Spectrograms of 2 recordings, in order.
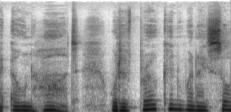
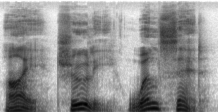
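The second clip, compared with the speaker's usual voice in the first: louder, hearty cry of approval; cried out; 5 dB louder, slower than usual. A narrator's reading. Guardian cheering Richard's resolve, hearty cry. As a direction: call it out warmly. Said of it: "cried my guardian".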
